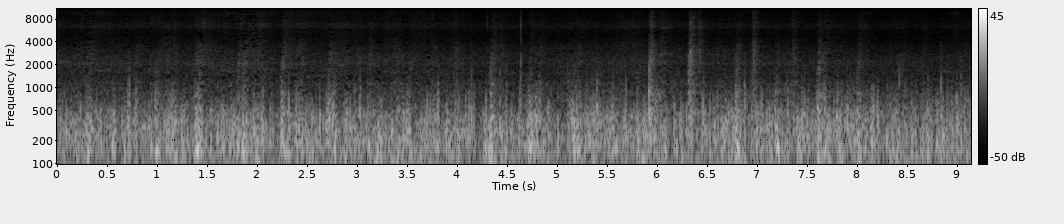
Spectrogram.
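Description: Running noise of a passenger train heard from an open coach doorway: a steady rumble of wheels on the rails, with a few sharp clicks around the middle.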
